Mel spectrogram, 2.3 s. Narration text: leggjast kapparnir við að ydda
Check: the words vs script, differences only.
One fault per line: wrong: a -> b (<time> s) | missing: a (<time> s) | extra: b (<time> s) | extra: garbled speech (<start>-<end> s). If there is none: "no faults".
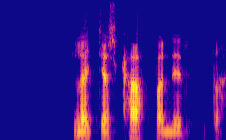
missing: við að (1.9 s)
